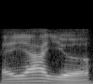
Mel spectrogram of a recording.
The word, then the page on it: eeihieo: Owstwecian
